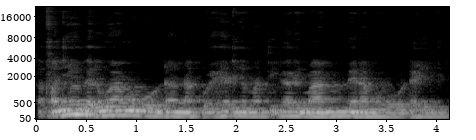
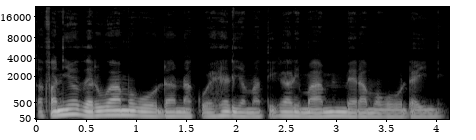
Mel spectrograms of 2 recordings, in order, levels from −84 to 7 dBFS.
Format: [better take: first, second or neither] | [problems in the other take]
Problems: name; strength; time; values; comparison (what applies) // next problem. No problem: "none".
second | room echo; dies away in 0.6 s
